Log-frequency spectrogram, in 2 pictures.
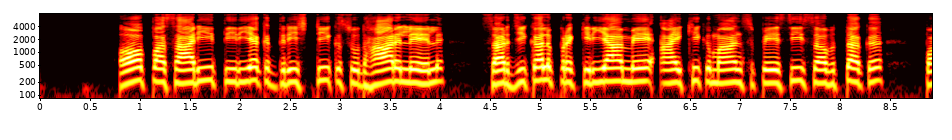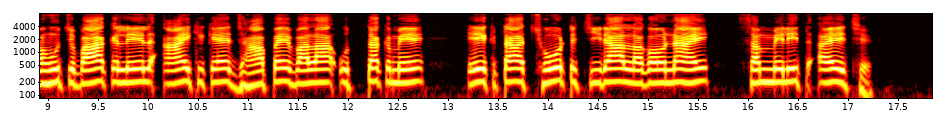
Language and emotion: Maithili, neutral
